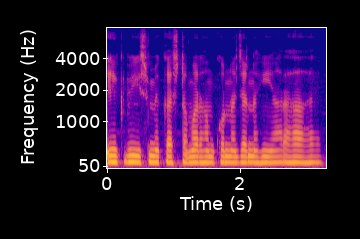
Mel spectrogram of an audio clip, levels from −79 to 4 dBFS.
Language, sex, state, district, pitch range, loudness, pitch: Hindi, male, Chandigarh, Chandigarh, 125-130 Hz, -15 LUFS, 130 Hz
